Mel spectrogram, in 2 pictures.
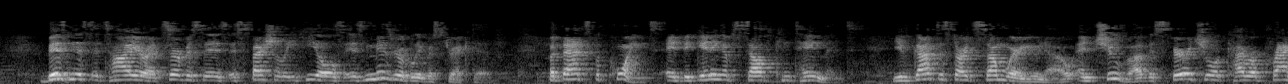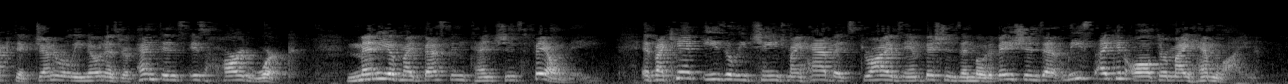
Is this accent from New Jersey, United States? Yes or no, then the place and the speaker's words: no; New York City, New York, United States; When I was growing up in New York, my favorite Rosh Hashanah ritual was this of a new Jewish suit.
